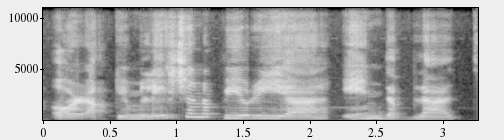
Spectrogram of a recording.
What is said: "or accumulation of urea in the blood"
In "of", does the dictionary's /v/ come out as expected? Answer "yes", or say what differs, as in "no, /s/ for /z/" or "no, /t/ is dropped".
no, /p/ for /v/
